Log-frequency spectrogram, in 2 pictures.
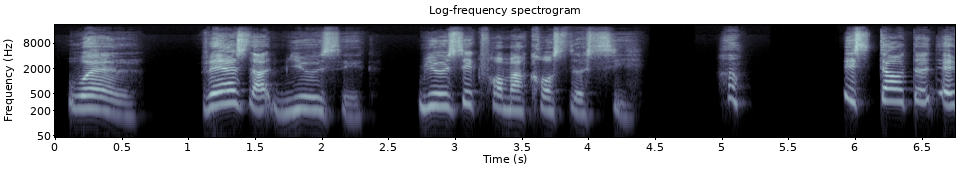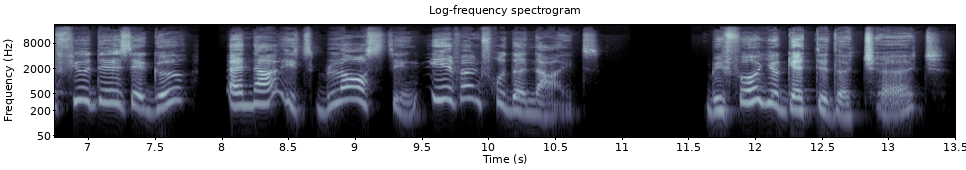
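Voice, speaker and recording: A woman's voice: mid-range voice, no echo, studio quality, exaggerated voice. A woman playing an old washerwoman in a video game, plain-spoken and unafraid, with a folksy, wry, blunt way of talking. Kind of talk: video game character dialogue.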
